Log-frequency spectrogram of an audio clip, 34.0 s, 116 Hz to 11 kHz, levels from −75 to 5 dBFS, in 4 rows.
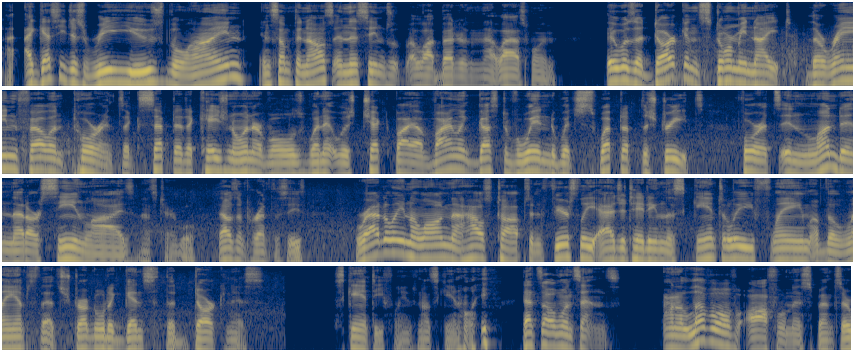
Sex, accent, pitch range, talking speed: male, American, 105-135 Hz, 170 wpm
